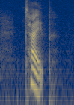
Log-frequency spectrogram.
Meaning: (noun) 1. A grouping based on shared characteristics; a class 2. An individual considered typical of its class, one regarded as typifying a certain profession, environment, etc
- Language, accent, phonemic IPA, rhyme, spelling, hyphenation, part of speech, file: English, US, /taɪp/, -aɪp, type, type, noun / verb / adverb, En-us-type.ogg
